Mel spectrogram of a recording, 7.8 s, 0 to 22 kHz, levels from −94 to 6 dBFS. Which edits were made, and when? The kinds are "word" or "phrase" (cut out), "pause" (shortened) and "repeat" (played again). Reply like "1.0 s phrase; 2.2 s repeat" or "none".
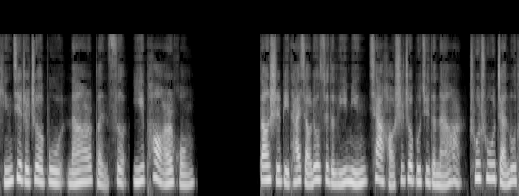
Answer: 1.9 s pause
